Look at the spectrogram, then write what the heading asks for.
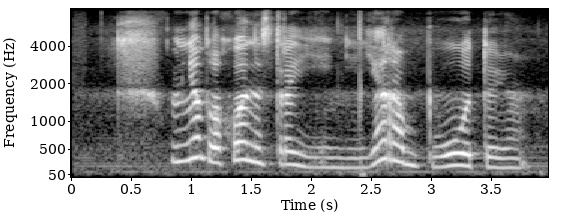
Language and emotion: Russian, sad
